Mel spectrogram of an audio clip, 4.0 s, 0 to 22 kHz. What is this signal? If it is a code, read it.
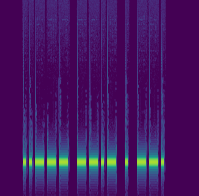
Morse code, heard as a keyed tone, about 20 wpm, 700 Hz. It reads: 2QEG
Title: Four Letter-Number Combinations - 20wpm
